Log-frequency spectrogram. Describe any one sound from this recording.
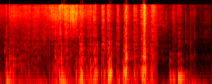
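A cardboard box flap scrapes and thumps.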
